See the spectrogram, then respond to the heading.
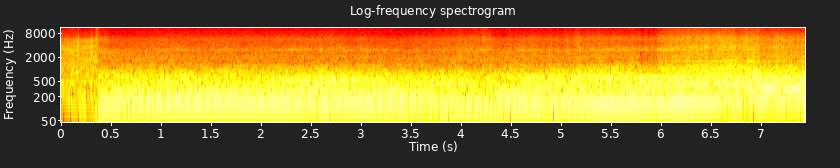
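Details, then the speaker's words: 1993 Cobra with a Coyote swap and 91mm turbo on the dyno, new spark plugs, 14 psi commanded with 9 psi made, less aggressive timing, about 668 hp. Strong, even wide-open-throttle pull climbing smoothly with no stumble or misfire: running clean. "The new plugs definitely did their job. So that last pull, it was commanded 14 psi on the dome. It made 9 psi, and power wise I think it put down 668."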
